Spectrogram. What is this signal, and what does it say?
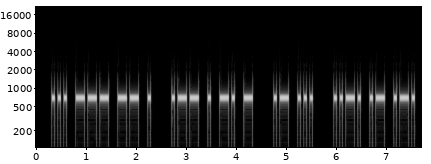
Morse code, heard as a keyed tone, about 20 wpm, 700 Hz. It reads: SOME WENT AS FAR
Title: Sentences from Top 1100 Words 20wpm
